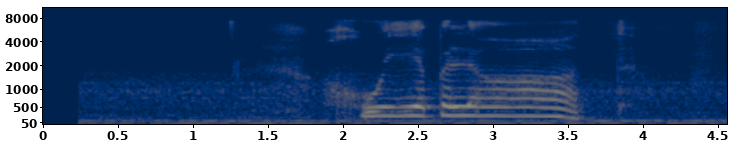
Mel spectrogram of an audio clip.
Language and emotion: Russian, angry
